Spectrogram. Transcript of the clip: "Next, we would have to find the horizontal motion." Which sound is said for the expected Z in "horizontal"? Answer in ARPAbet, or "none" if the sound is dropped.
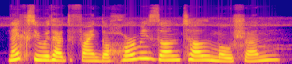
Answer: Z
